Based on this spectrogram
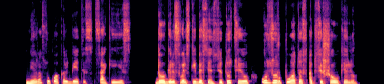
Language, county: Lithuanian, Vilnius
